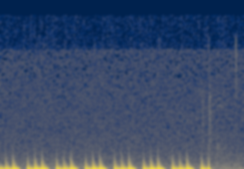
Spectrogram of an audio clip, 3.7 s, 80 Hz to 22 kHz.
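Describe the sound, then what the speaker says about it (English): A rolling sub bass played in sixteenth notes for trance, a run of short deep pulsing bass notes in a tight steady rhythm, loud and alone, ending abruptly. "So this is the 16th sub bass here."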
